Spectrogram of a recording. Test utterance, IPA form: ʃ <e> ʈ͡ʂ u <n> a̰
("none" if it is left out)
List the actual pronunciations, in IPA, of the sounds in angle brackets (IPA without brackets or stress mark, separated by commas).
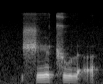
e, l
